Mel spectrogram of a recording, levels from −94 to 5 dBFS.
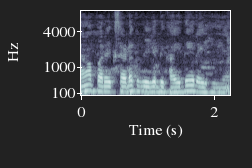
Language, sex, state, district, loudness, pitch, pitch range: Hindi, male, Haryana, Charkhi Dadri, -15 LUFS, 135 Hz, 130-145 Hz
